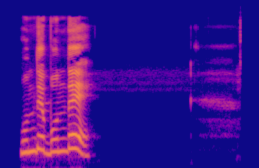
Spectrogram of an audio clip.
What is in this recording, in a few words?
excitement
